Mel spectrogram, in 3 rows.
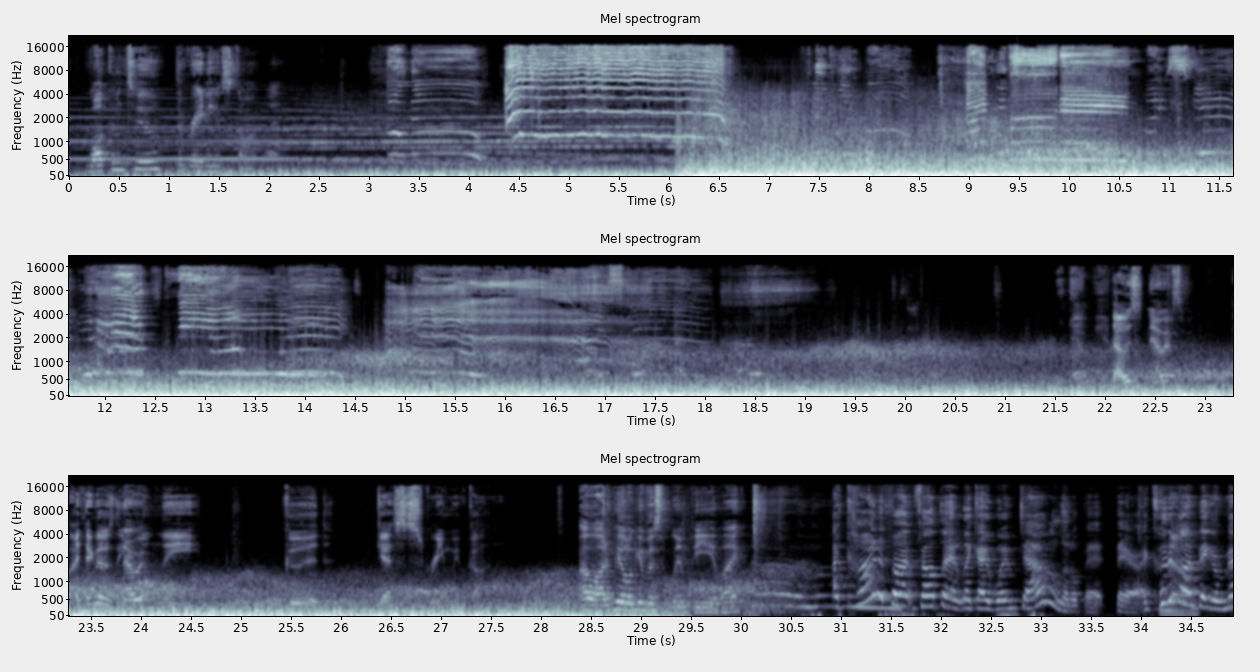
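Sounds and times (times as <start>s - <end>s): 
heavy steady low rumble: 0.0s - 30.9s
speech: 0.2s - 2.2s
loud shrill human scream: 3.2s - 6.8s, 11.2s - 19.0s, 29.7s - 30.9s.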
